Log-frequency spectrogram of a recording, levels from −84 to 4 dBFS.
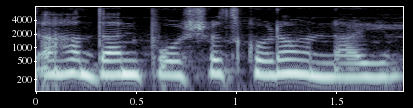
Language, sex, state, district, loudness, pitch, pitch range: Telugu, female, Telangana, Hyderabad, -13 LUFS, 260 Hz, 235-270 Hz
